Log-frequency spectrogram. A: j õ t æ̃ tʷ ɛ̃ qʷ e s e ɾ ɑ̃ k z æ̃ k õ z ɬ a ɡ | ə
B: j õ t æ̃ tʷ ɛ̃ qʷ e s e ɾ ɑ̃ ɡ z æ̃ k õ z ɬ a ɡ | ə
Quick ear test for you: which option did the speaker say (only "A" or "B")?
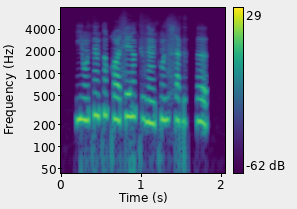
A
